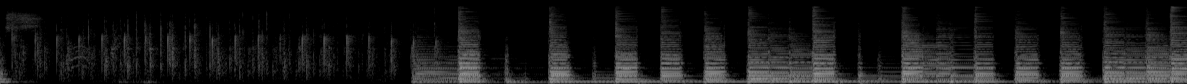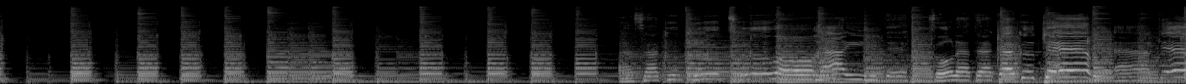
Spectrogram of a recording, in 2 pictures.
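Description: Solo acoustic guitar playing a song intro, a steady rhythmic pattern of picked and strummed chords starting about four seconds in after a quiet opening. A male voice starts singing near the end.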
